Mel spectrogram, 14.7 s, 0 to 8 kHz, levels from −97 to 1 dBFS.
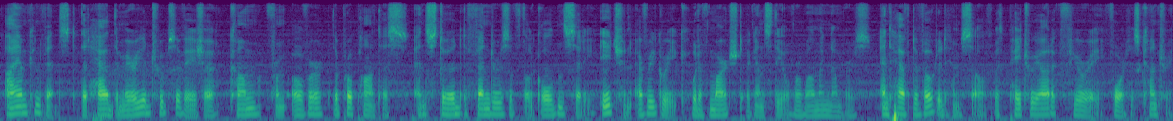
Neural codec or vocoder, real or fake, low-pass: none; real; 7.2 kHz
